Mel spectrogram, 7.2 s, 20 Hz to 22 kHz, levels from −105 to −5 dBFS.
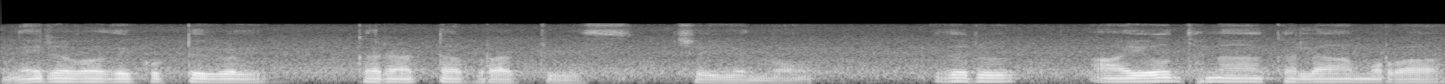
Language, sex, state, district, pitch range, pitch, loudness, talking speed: Malayalam, male, Kerala, Kasaragod, 95-110 Hz, 105 Hz, -18 LUFS, 65 wpm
